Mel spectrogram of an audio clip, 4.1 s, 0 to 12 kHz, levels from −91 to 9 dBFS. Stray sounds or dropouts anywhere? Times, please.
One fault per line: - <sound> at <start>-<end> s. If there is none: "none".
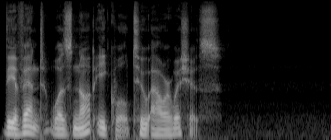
none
